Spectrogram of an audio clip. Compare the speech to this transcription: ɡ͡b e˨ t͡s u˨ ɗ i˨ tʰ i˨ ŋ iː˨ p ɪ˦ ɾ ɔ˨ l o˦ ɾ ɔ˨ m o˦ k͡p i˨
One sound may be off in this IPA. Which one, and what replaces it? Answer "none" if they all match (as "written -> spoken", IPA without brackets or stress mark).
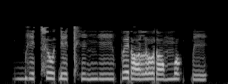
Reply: e˨ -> i˨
